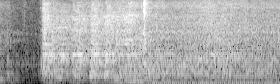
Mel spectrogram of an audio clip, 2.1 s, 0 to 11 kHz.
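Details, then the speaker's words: Ford EcoBoost van chasing P0106: after a short crank it catches at once and settles into a smooth, steady idle with the fuel volume control valve at 11%, a normal start. "fires right up no problem 11% on that control valve just going to slowly raise it up"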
